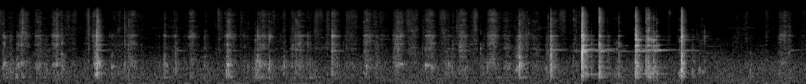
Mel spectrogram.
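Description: Metal clicks and clatters as a gas canister is handled.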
